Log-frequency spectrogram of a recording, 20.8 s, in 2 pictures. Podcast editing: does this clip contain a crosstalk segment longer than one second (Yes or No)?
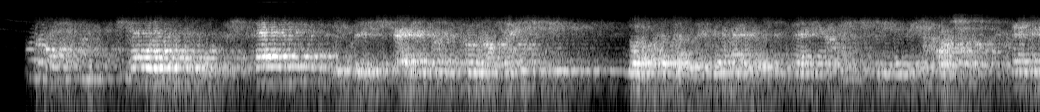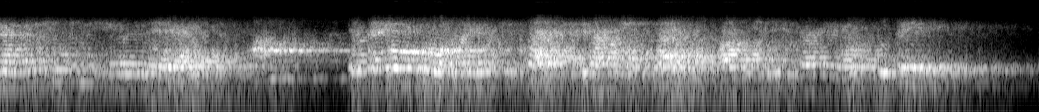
No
